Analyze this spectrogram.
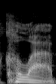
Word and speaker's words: Colab: It's Colab, Google Colab. And it's spelled collab as opposed to collab, like collaboration.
